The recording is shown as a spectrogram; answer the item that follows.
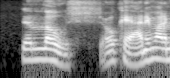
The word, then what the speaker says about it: DeLoache: Delo.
